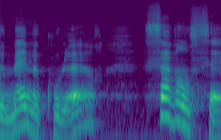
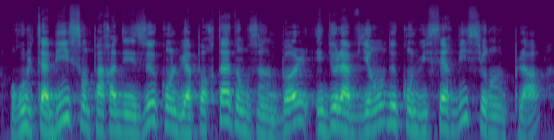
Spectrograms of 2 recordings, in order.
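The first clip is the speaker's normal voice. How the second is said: ordinary delivery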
